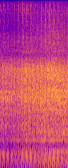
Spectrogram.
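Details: Engine whine at high rpm: fast, even firing with a hissing high whine that is not heard at idle and appears as revs rise; owner suspects a crankshaft bearing on the flywheel side, or possibly another bearing or gear.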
